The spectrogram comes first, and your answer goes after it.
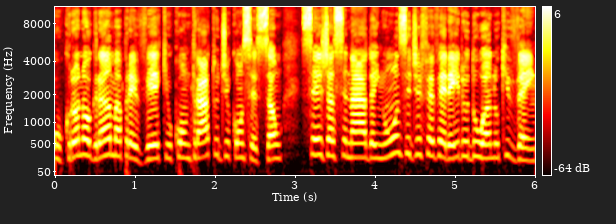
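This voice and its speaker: A woman with a high pitch and a bright, sharp tone uses a raised, projected voice at a moderate pace, with fairly even intonation and hardly any pauses. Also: dry, close sound with no echo. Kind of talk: news reading. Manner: formal, steady and measured, with clear, even delivery; neutral, informative tone with few emotional shifts.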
